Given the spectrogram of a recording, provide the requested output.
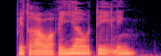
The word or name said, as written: bedrageriafdeling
